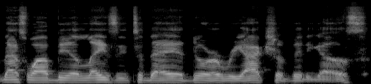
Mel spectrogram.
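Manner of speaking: ordinary delivery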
